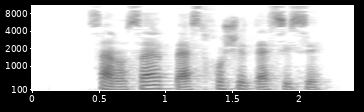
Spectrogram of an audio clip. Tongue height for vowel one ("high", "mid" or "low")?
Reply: low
